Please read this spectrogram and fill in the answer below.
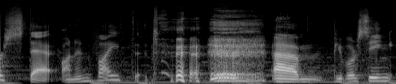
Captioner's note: laughs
